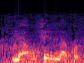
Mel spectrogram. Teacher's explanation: بالنون المفتوحة وكسر الفاء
